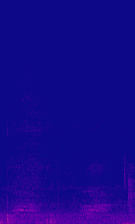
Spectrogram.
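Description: Two faint, short bird calls, caw-like, in a quiet room, with a small click near the end.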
